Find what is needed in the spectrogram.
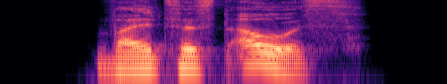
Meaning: second-person singular subjunctive I of auswalzen
- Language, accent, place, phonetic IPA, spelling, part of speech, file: German, Germany, Berlin, [ˌvalt͡səst ˈaʊ̯s], walzest aus, verb, De-walzest aus.ogg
